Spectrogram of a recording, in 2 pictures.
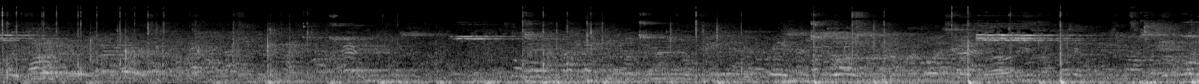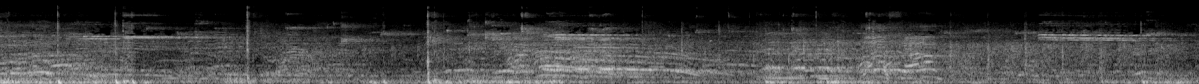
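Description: Volleyball play in a large gymnasium: players' voices and calls echoing in the hall, sneakers squeaking on the hardwood court several times, and the sharp thuds of the ball being struck and hitting the floor.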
